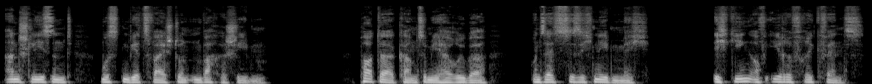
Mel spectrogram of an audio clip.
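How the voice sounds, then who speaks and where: A man narrating an audiobook in a steady, even storytelling manner, close to a studio microphone. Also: fairly low pitch, measured pace, breathy edge, no room sound.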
